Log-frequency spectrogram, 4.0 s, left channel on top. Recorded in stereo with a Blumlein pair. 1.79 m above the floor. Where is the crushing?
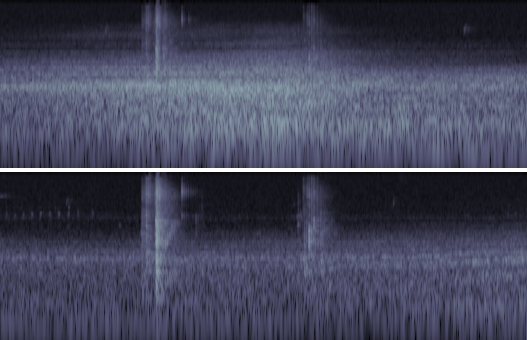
20° right, 3.5 m.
